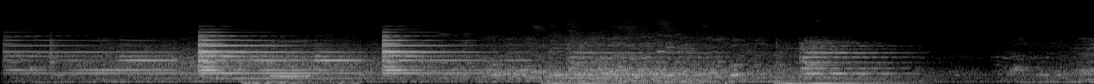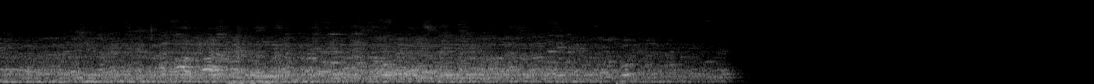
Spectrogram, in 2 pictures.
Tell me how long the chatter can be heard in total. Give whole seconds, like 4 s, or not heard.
18 s.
